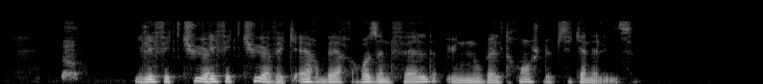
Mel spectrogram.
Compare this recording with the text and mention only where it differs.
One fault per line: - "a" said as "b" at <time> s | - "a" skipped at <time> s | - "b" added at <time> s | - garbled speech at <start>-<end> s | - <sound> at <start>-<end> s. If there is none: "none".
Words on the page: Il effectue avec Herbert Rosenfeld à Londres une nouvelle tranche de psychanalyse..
- bark at 0.6-0.9 s
- "effectue" added at 2.1 s
- "à Londres" skipped at 4.4 s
